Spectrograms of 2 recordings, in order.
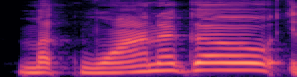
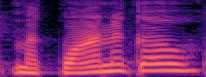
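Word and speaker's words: Mukwonago: Aiden Greif is a sixth grade doing ninth grade math and is a student at Norris Academy in Muckwanago. Did I say that right? Muckwanago? – Yes.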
